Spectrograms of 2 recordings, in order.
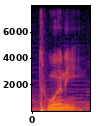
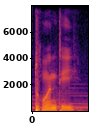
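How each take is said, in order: First: The middle consonant sounds like a soft d. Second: The middle consonant is a clear t sound. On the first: The speaker calls it right. "but the real pronunciation is twenty" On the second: The speaker calls it wrong. "People mostly saying it twenty"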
